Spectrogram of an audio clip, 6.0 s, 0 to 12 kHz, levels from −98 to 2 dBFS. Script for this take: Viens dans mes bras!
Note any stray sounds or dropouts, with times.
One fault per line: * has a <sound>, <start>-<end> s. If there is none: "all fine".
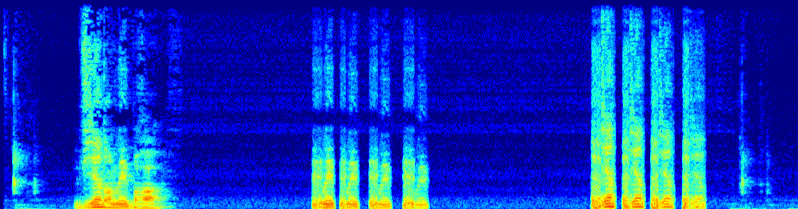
* has a laugh, 2.3-3.2 s
* has a laugh, 4.4-5.3 s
